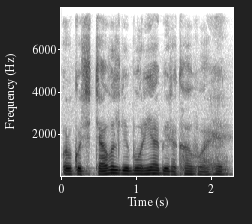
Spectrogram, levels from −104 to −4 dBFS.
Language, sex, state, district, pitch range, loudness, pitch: Hindi, male, Arunachal Pradesh, Papum Pare, 120-130 Hz, -15 LUFS, 125 Hz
